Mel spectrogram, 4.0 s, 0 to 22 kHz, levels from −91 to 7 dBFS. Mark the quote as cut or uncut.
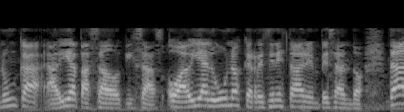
uncut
